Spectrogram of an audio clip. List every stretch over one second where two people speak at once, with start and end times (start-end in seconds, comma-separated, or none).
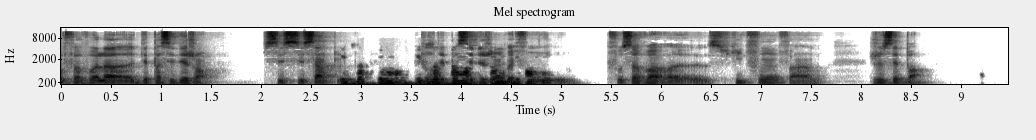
3.5-4.9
